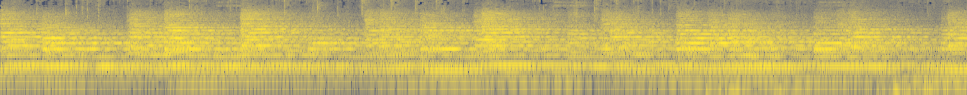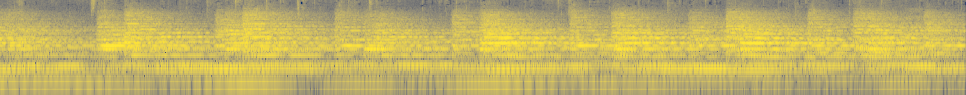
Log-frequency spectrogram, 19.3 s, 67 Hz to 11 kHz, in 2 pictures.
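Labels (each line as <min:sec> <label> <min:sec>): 0:00.0 A bell rings continuously with a repeated high-low tone. 0:19.3
0:00.0 Rain creating an ambient background sound. 0:19.3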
